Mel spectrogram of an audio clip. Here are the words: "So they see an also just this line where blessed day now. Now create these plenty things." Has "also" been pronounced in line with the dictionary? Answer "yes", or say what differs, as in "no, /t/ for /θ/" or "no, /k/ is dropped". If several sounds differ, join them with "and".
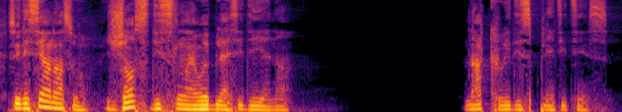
no, /l/ is dropped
